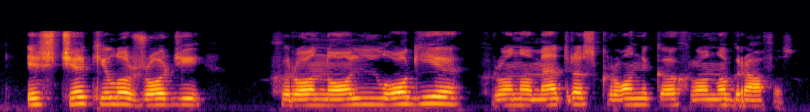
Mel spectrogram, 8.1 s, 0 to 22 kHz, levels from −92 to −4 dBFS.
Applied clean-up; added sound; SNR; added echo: none; none; none; none.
